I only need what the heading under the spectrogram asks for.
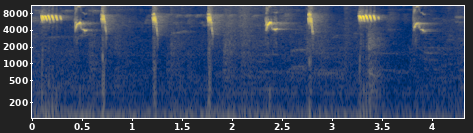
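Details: Night-time 'tembakan' song of a brown-throated sunbird: high, thin, slightly slurred notes alternating with sharp clicks, spaced irregularly about every half second, with a quiet low hum behind.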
